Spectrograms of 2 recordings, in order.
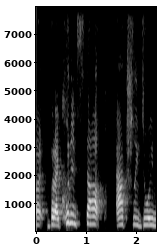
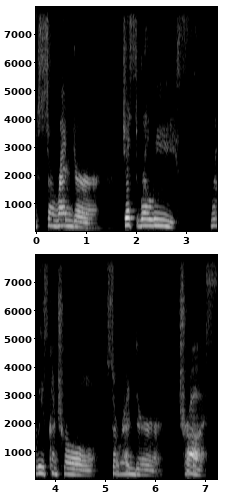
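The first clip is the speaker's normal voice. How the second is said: very soft, slow, lowered voice; 3 semitones lower, 7 dB quieter, much slower than usual. Retold or imitated. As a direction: speak slowly and hushed, coaxing someone to let go.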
